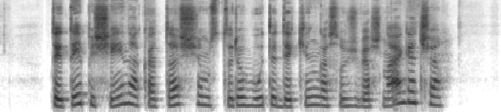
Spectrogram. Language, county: Lithuanian, Kaunas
